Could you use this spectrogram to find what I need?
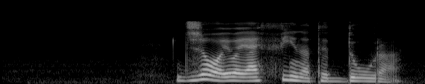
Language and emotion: Russian, angry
